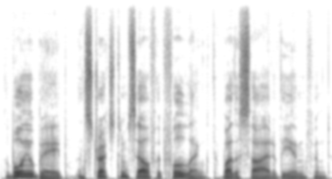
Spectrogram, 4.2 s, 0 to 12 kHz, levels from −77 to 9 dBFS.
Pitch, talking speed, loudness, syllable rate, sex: 120 Hz, 215 wpm, -19 LUFS, 5.0 syllables/s, male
